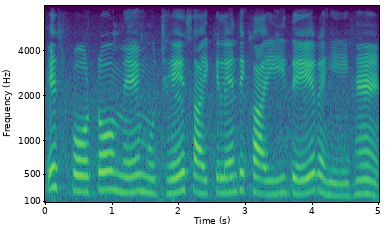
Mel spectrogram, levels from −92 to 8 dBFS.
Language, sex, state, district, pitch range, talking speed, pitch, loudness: Hindi, female, Madhya Pradesh, Katni, 210-245 Hz, 105 wpm, 225 Hz, -16 LUFS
